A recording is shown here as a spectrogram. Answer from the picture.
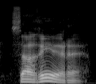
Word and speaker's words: صغيرة: هاي أختي صغيرة. Okay, so I'm hearing a little like a almost trilled R, but not completely. هاي أختي الصغيرة. صغيرة. Okay. French R in the back, Arabic R in the front.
